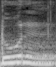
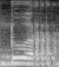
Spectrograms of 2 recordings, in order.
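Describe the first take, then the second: First: The syllable ends in an n sound. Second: The syllable ends in an r sound. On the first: The speaker calls it wrong. "jangan dun" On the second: The speaker calls it right. "tapi dur"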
